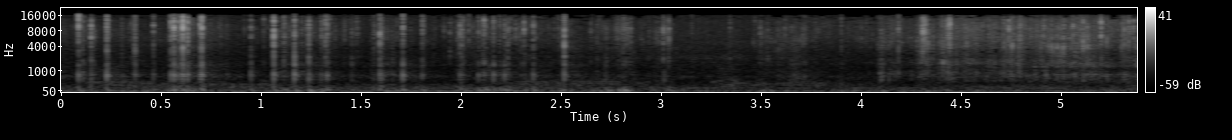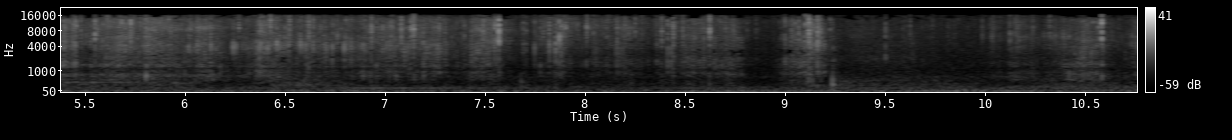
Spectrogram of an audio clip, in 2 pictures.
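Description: Long nails scratch and brush the sequins of a flat pink reversible-sequin pouch. The result is a steady, dense crinkling and rustling with sharp bright clicks and a soft low rumble underneath for about eleven seconds.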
